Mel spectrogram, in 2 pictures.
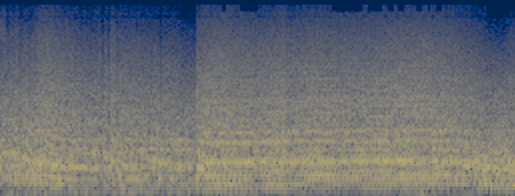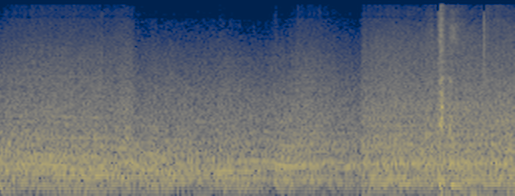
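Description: Racing video game cars circle the carousel in a tight pack of seven or eight, their engines whining and revving loudly in overlapping rising and falling tones, with a brief dip in the middle and a sharp click near the end.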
